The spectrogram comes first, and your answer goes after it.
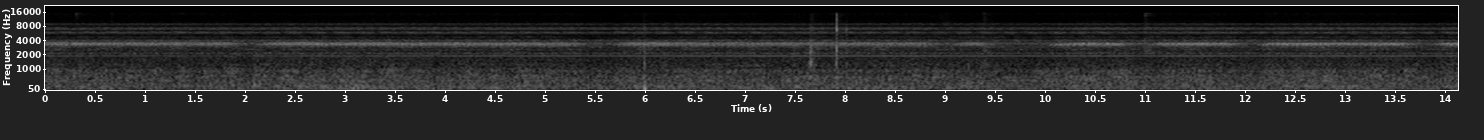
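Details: Crickets trilling in high-pitched bursts lasting a few seconds each, separated by short pauses, with a few faint clicks and soft background hiss.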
